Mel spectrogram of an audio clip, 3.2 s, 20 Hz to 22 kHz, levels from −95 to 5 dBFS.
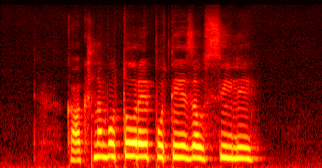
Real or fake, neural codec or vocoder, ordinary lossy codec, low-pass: fake; codec, 44.1 kHz, 7.8 kbps, DAC; none; 19.8 kHz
